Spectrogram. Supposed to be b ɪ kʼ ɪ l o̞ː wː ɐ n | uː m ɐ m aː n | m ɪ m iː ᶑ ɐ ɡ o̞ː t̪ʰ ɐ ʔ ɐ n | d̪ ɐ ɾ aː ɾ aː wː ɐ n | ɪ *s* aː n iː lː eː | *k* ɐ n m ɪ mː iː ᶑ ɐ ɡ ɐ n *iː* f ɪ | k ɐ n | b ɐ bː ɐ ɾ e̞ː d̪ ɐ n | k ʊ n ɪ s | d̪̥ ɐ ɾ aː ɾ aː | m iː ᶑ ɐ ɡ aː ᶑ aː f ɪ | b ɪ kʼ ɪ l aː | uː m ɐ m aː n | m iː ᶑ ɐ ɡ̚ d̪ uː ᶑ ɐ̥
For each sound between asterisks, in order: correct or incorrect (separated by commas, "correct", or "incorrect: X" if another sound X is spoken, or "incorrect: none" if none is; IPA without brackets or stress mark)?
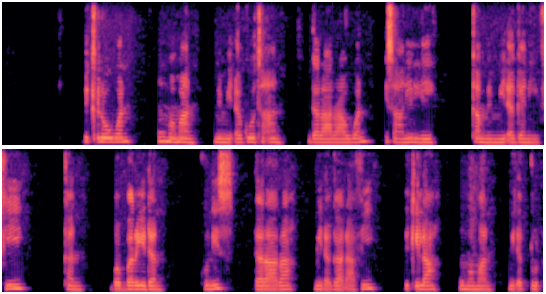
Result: correct, correct, correct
